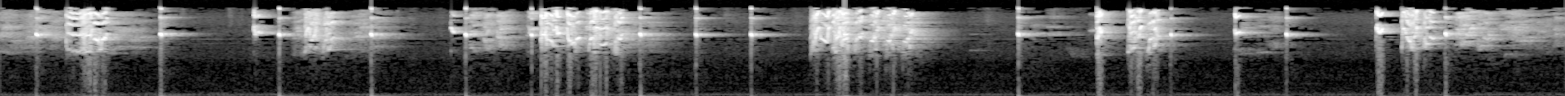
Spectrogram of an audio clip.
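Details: A young lovebird practising ngekek, recorded as a lure: scratchy high chirps, buzzy trilled phrases and brief downslurred whistles repeat in quick bursts throughout, over a soft low hum.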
